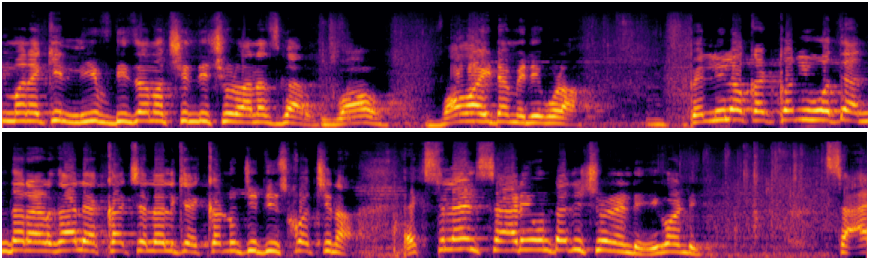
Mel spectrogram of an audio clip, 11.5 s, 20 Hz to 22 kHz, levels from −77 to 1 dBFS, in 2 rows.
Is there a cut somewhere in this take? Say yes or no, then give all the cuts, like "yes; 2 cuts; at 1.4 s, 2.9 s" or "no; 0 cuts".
yes; 1 cut; at 4.4 s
